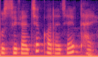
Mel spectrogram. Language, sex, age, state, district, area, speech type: Odia, female, 18-30, Odisha, Ganjam, urban, spontaneous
